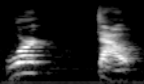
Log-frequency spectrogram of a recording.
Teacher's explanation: Worked out, and it's a stop K sound. Work, go to the K, worked out, and this D connects.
